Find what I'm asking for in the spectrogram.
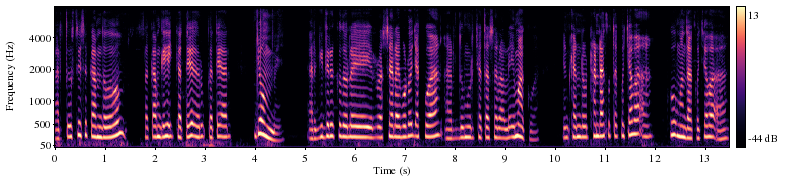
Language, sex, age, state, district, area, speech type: Santali, female, 60+, Jharkhand, Bokaro, rural, spontaneous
